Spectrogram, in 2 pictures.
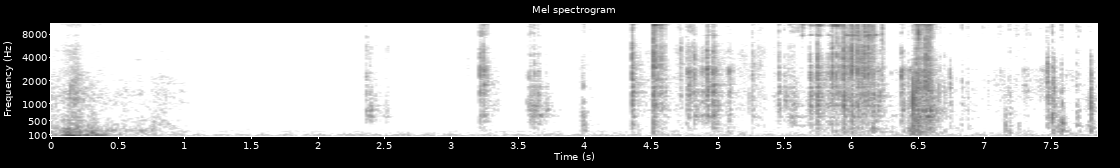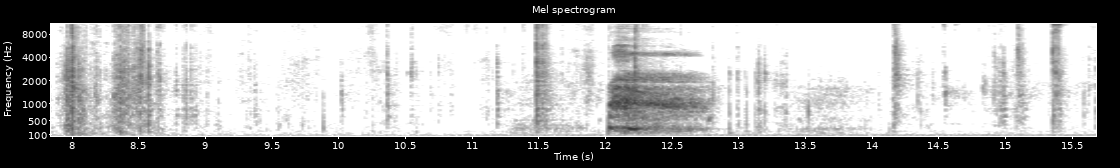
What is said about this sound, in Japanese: もう、小銭は私が数えるから。ほら、店長はお札。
